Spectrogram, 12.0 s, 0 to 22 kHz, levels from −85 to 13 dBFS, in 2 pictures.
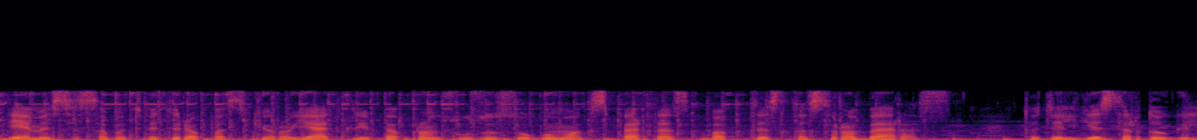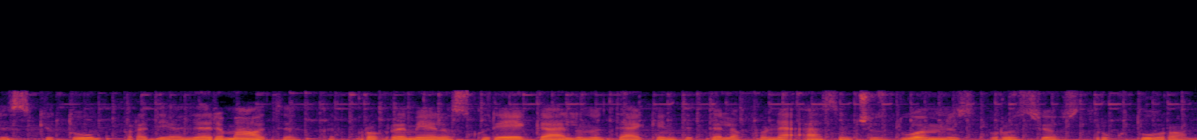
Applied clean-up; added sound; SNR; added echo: none; Tools; 19 dB; none.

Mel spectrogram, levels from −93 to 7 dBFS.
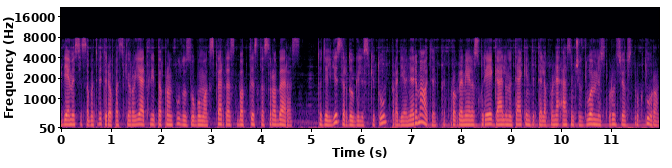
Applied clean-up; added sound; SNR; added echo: neural separator model SepFormer DNS4.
